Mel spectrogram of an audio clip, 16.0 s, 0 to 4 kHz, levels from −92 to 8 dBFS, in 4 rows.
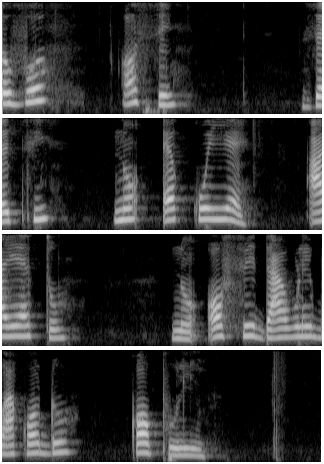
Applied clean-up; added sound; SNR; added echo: none; none; none; none.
